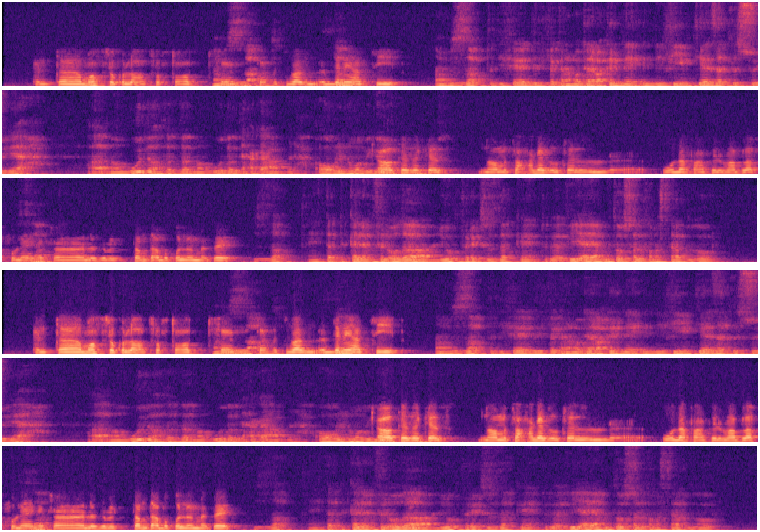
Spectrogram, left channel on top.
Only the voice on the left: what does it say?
ما بالظبط
ما
بالظبط
ما بالظبط دي فيها دي الفكره انا بكلمك ان ان في امتيازات للسياح آه، موجوده وهتفضل موجوده ودي حاجه من حقهم لان هم بيجوا
يدفعوا
فلوس
بالظبط
بالظبط يعني انت بتتكلم في الاوضه
اليوم في ريكسوس ده بكام؟ بتبقى في ايام بتوصل ل 5000 دولار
